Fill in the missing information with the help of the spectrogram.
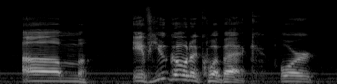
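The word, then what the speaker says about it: Québec: the cool things um if you go to Quebec or kbec as it's pronounced um if you want to get a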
